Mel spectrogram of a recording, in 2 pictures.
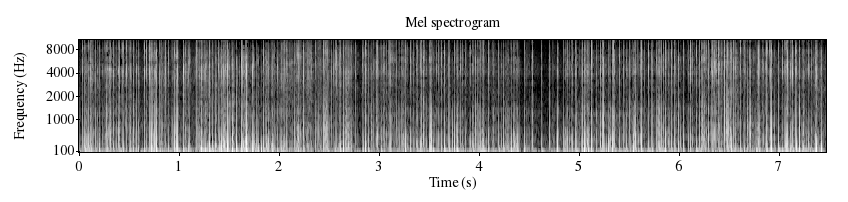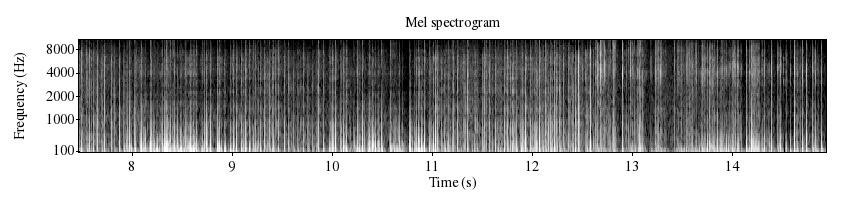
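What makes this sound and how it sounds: A small artificial red tomato held in the hands is tapped rapidly with long pink nails. The result is a dense, steady stream of short, dry taps with no ring, heavy in low-end thump and lighter in brighter clicks.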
